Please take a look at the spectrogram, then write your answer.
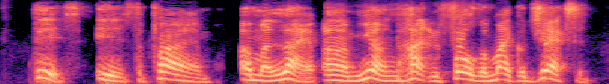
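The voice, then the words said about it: Rapping delivery. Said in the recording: “your accent is rap ... Was that Macaulay Culkin? Rapping.”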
